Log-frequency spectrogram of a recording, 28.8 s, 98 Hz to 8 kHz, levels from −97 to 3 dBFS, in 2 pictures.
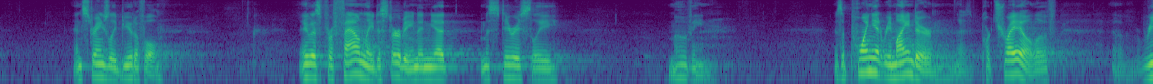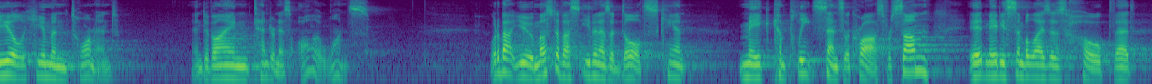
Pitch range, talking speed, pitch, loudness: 125-155 Hz, 105 wpm, 140 Hz, -26 LUFS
